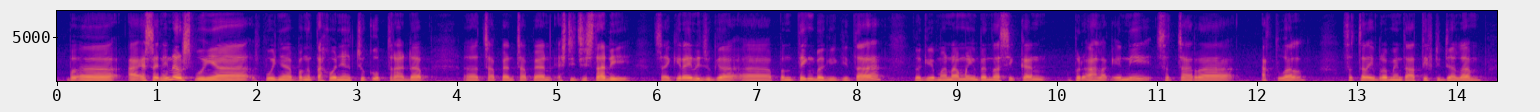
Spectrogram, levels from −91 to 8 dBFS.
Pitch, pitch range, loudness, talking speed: 115 Hz, 105-130 Hz, -29 LUFS, 135 wpm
